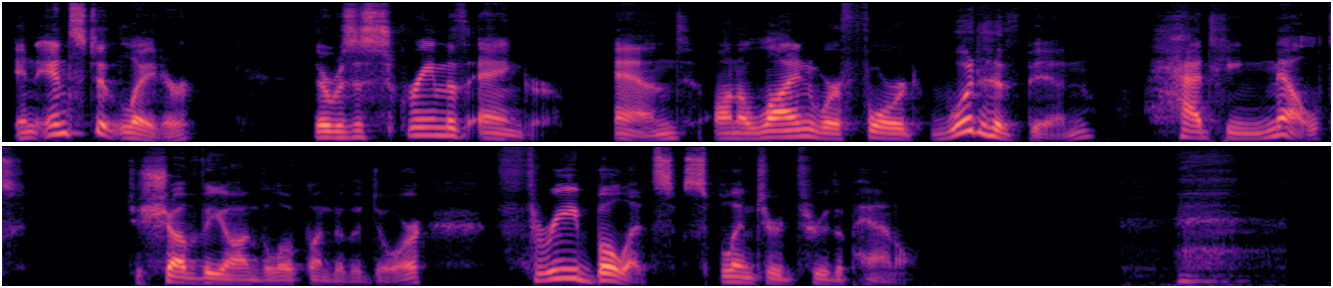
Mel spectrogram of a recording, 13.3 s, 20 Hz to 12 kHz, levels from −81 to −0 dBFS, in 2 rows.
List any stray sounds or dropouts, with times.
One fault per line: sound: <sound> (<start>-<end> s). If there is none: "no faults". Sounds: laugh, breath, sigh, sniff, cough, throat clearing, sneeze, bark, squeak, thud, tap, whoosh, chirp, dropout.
sound: breath (12.2-13.1 s)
